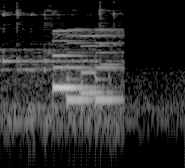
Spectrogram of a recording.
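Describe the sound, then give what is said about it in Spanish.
A phone ringtone for an incoming work call, heard in a car on the way to work, sounds in one loud, bright burst of layered electronic chime tones lasting about half a second, preceded by fainter tones and then cutting off to a low background hum. “A ver, me vais a perdonar, que me llaman del trabajo.”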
